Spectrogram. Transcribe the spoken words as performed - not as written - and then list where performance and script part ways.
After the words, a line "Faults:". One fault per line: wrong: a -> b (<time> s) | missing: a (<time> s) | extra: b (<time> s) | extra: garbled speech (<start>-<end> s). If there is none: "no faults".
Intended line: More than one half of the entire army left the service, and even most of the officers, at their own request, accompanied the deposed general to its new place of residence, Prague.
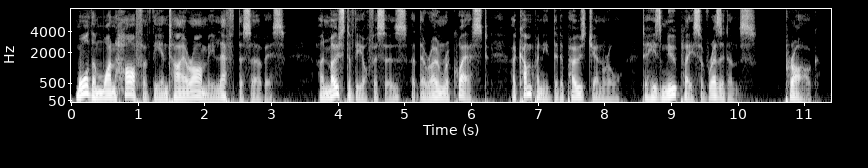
More than one half of the entire army left the service, and most of the officers, at their own request, accompanied the deposed general to his new place of residence, Prague.
Faults:
missing: even (3.9 s)
wrong: its -> his (8.7 s)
